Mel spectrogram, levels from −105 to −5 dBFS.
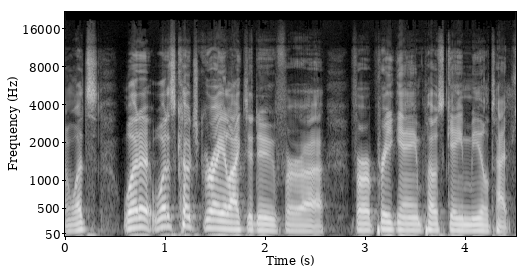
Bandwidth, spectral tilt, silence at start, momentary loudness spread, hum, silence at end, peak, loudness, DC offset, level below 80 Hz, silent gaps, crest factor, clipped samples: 14.5 kHz; -6 dB/octave; 0 s; 6 LU; none; 0 s; -4 dBFS; -19 LUFS; 0.9%; -46 dBFS; none; 16 dB; under 0.1%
